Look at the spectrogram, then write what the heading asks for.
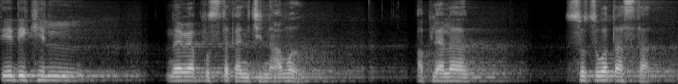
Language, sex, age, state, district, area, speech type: Marathi, male, 45-60, Maharashtra, Ahmednagar, urban, spontaneous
